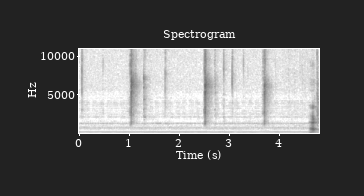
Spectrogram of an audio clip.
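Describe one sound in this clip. Wire cutters snip sharply a few times.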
